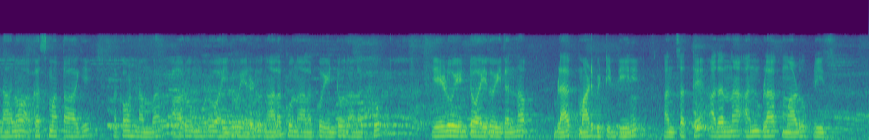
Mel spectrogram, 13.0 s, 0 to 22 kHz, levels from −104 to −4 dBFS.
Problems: constant background noise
